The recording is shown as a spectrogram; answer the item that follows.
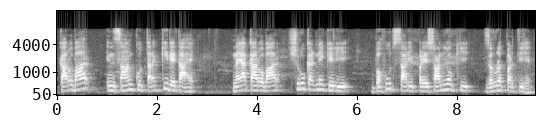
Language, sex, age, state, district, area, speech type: Urdu, male, 18-30, Bihar, Purnia, rural, spontaneous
